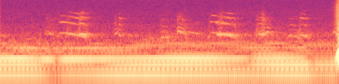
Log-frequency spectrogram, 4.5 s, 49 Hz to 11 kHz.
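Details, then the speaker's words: Genesis GV70 creeping forward at low speed on the brakes: a steady low moaning drone with honking, creaky squawks on top; low-speed brake groan. "The brakes are quite noisy when you're just creeping along at slow speeds. Have a listen to this. So imagine you're like controlling the car in traffic, just easing forward. Can you hear that? What a weird noise. Sort of like a sinking ship."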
